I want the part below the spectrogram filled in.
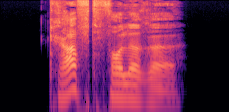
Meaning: inflection of kraftvoll: 1. strong/mixed nominative/accusative feminine singular comparative degree 2. strong nominative/accusative plural comparative degree
- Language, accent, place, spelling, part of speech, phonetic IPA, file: German, Germany, Berlin, kraftvollere, adjective, [ˈkʁaftˌfɔləʁə], De-kraftvollere.ogg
